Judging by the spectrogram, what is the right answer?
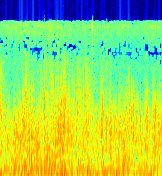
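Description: Wind blowing on the microphone: a steady, noisy low rumble with no bangs.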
